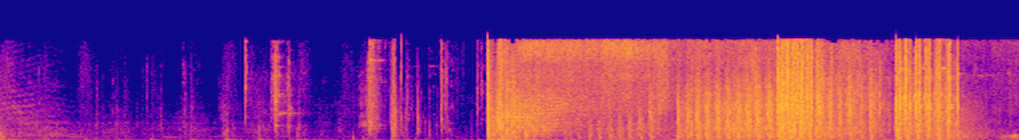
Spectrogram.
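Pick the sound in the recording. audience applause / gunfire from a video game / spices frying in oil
gunfire from a video game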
